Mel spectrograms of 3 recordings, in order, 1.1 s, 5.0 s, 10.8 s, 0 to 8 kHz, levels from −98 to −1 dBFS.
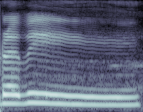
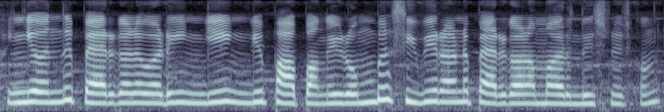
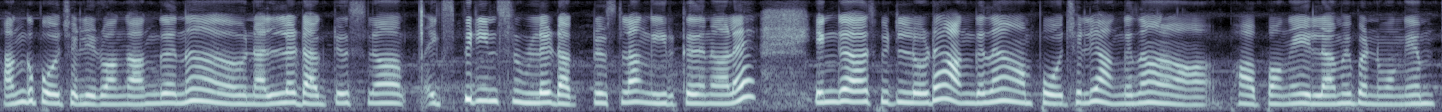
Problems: constant background noise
